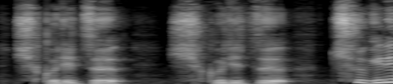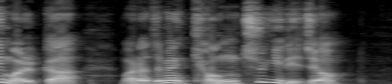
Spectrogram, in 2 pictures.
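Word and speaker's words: 祝日: 발음은 슈크지츠, 슈크지츠.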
